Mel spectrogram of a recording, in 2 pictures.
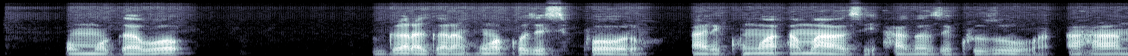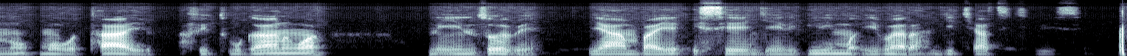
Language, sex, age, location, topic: Kinyarwanda, male, 25-35, Huye, health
